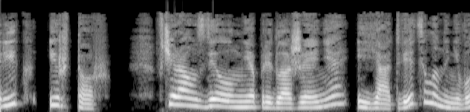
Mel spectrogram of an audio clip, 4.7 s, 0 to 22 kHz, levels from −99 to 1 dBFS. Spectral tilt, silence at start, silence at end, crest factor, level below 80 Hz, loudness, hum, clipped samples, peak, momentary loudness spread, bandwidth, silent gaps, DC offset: -4 dB/octave; 0 s; 0 s; 14 dB; -60 dBFS; -14 LUFS; none; under 0.1%; 0 dBFS; 7 LU; 13.5 kHz; 0.36-0.46 s, 0.71-0.75 s, 1.11-1.27 s, 3.50-3.55 s; under 0.1%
